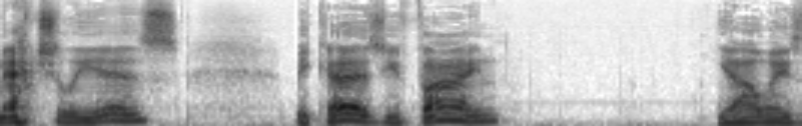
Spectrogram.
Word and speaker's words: Yahweh: Yahweh. Don't vocalize the H, but the H is only demonstrating that this is an ah sound. Yahweh. So, Yah. Don't do Yahuwah.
